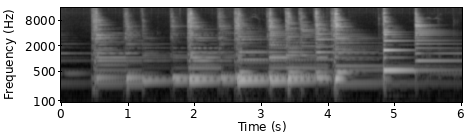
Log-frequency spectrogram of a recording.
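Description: Measures 9 and 10 of a song strummed on a ukulele, bright close chords struck in a lilting rhythm, a quick run of strokes followed by two final ringing chords.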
